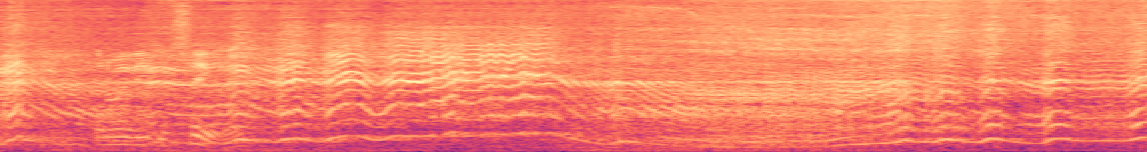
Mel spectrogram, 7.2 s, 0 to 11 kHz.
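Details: HPI K4.6 nitro engine in a Savage 21 monster truck after needle tuning, running low on fuel: high buzzing note rising and falling cleanly with throttle, no stumble or sag; tuned about right, normal nitro engine running.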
